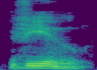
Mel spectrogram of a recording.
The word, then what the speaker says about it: view: in the words of this table ew and UE are pronounced very nearly like you long Hugh do stew Hugh pew mu View agu Jewel rescue sinew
